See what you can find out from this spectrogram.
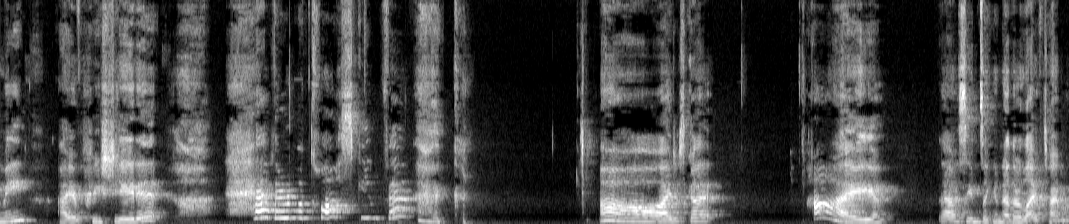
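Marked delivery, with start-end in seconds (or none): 1.7-2.2 quick unvoiced gasp of surprise; soft surprised intake of breath; sharp gasp. Real, not acted. Sudden reaction to a viewer. 2.3-9.0 much higher, slow, drawn-out delighted greeting; delighted surprise. Real, not acted. Greeting a returning viewer.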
